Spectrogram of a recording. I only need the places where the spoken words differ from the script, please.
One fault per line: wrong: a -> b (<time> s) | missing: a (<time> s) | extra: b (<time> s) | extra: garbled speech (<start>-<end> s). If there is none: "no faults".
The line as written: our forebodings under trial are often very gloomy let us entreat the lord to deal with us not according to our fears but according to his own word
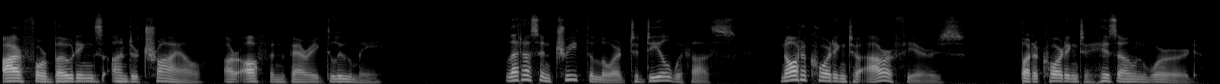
no faults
